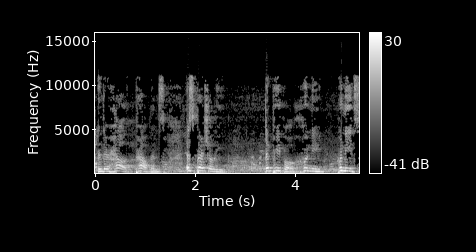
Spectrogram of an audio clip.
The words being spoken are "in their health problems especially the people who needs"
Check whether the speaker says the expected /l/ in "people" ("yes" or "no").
no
